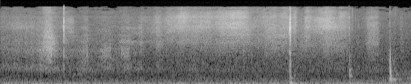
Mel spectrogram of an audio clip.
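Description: Long acrylic nails scratch across the glossy printed card cover and edges of a medium-sized paperback novel ("Un pizzico di Joy"), which is solid and lying flat. Soft, bright swishing scrapes are broken by three sharp, clicky taps with almost no ring.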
